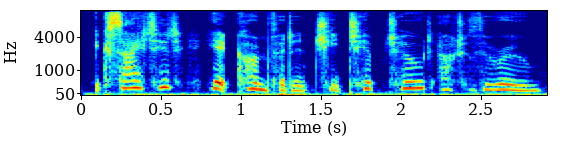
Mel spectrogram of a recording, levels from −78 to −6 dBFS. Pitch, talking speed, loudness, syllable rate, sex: 235 Hz, 205 wpm, -20 LUFS, 5.4 syllables/s, female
